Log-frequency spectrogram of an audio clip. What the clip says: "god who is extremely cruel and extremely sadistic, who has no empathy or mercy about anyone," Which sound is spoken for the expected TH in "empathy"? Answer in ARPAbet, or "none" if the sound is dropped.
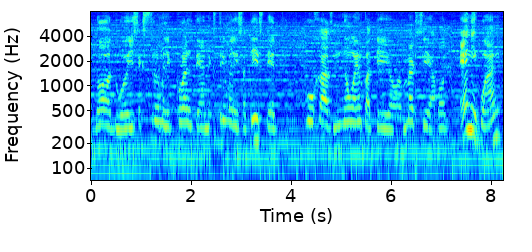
T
